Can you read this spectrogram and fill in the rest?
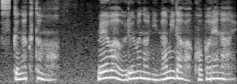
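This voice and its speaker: An actress playing a solemn, gentle elder sister in a fantasy game, speaking in a measured, grave way. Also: female voice, medium pitch, breathy edge, close to an everyday voice. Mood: solemn, resigned. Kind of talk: Japanese game voice acting.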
